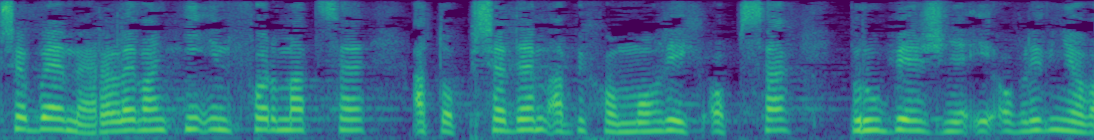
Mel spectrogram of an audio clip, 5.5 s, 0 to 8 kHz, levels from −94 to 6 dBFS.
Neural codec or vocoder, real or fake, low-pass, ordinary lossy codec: none; real; none; none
